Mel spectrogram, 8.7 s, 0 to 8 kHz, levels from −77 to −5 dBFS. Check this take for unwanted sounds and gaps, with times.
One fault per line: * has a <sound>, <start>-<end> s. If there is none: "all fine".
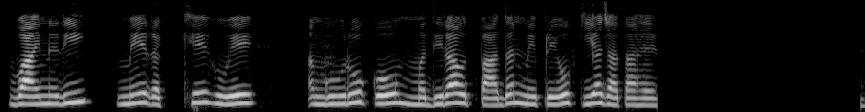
all fine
